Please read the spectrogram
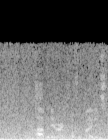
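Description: Steady noisy hiss with a constant low rumble, and a man's voice faint underneath it.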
